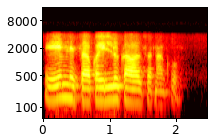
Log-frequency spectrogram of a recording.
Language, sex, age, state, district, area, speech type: Telugu, male, 18-30, Telangana, Hyderabad, urban, conversation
